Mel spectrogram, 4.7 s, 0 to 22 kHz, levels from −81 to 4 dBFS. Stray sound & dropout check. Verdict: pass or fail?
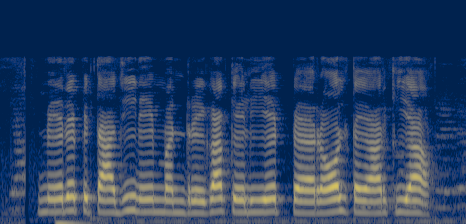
pass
